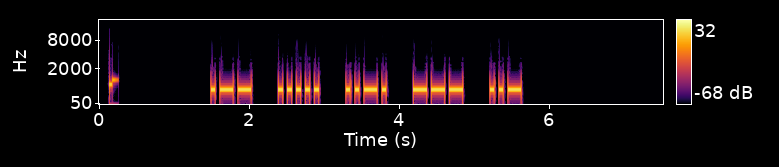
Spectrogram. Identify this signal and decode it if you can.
Morse code, heard as a keyed tone, about 19 wpm, spaced as for 14 wpm, 700 Hz. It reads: W5FOU
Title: 193 Lesson 31g - Letter v - Call Signs 20wpm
